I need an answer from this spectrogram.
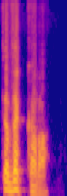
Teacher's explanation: ta and dha are from the same part of the tongue. Your tongue moves to the front of the mouth when you pronounce them.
